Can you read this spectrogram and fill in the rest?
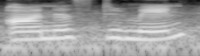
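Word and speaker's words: honest: जब हम इसका उच्चारण करते हैं तो किस तरह से हमारा उच्चारण होता है, ऑनेस्ट। तो इसका जो स्वर ध्वनि है अ है, तो यहाँ पर हम लोग एन ऑनेस्ट लिखेंगे।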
